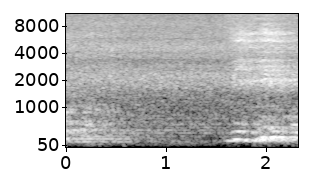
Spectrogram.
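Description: A man speaking into a handheld microphone, amplified. His phrase trails off at the start, a pause of steady hiss follows, and speech resumes near the end.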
